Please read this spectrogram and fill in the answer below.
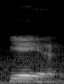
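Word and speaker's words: Ayer: is a british philosopher by name alfred yule year aj is spelled as a y e r and he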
